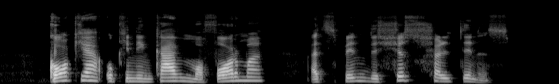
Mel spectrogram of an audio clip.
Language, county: Lithuanian, Vilnius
